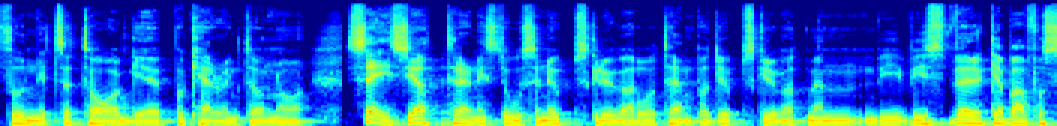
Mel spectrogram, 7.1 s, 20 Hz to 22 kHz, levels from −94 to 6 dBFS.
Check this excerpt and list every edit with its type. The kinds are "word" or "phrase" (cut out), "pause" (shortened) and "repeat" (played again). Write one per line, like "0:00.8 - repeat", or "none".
0:02.3 - pause
0:02.9 - word
0:04.2 - word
